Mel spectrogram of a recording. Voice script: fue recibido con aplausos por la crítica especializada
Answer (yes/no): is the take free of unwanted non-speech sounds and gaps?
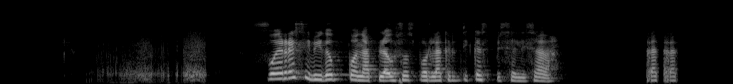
no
